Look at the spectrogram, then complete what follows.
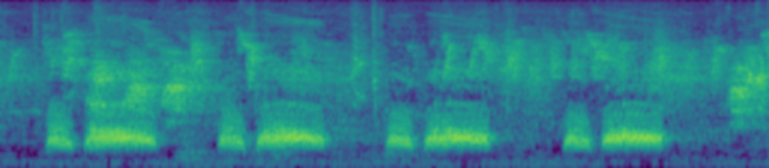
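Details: Wild-caught spotted dove used as a working decoy bird, with a big voice, cooing steadily: paired phrases of a short note and a long, even coo repeated about once a second, faint chirps above.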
